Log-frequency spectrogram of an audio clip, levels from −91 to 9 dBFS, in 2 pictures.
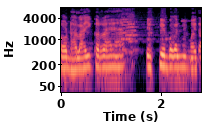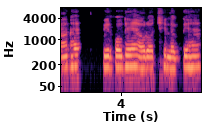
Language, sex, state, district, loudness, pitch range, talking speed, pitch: Hindi, male, Bihar, Muzaffarpur, -17 LUFS, 165-180 Hz, 190 wpm, 175 Hz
